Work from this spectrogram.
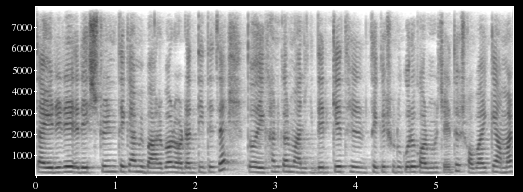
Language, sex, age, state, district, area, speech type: Bengali, female, 30-45, West Bengal, Nadia, rural, spontaneous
